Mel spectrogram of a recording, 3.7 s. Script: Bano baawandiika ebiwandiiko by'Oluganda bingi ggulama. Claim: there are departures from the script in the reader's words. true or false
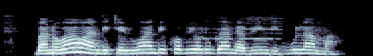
false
